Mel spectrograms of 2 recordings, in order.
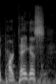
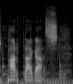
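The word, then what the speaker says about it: Partagás: A lot of people say Partagas. It's not. It's Partagas. That's the proper pronunciation as I toast the foot of this beautiful cigar.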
